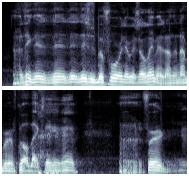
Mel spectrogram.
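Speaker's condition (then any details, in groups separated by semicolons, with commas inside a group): Parkinson's; worsening, often debilitating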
